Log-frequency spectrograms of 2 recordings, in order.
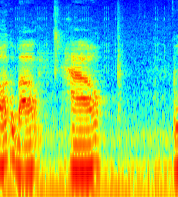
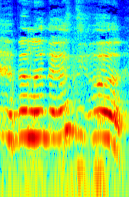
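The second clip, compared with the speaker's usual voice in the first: "That look nasty" laughed out high and slow; laughing disgust; 12 semitones higher, much slower than usual. Real, not acted. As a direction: squeal "nasty" through laughter.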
